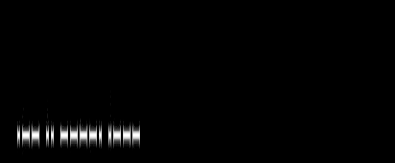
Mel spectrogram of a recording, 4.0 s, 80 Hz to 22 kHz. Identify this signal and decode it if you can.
Morse code, heard as a keyed tone, about 52 wpm, 700 Hz. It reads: WI9J
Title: USA Call Signs - 4 Characters - Repeated 3x - 50wpm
